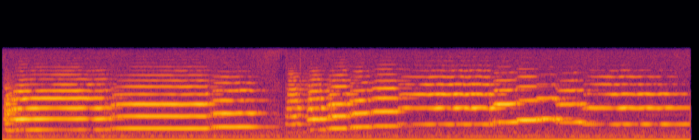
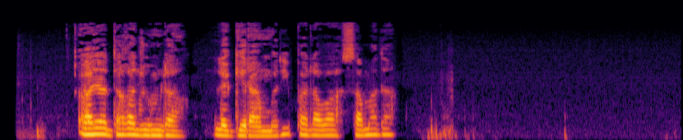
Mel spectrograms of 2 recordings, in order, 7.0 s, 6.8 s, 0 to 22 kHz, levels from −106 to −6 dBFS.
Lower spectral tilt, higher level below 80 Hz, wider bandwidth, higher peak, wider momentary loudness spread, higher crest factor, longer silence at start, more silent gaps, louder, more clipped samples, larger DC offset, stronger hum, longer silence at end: second, -3 dB/octave vs -7.5 dB/octave; first, -58 dBFS vs -66 dBFS; second, 5.4 kHz vs 11.5 kHz; second, -10 dBFS vs -6 dBFS; second, 6 LU vs 13 LU; second, 12 dB vs 20 dB; second, 0 s vs 0.35 s; neither; about the same, -23 LUFS vs -24 LUFS; neither; first, 2% vs under 0.1%; neither; second, 0.1 s vs 2.35 s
